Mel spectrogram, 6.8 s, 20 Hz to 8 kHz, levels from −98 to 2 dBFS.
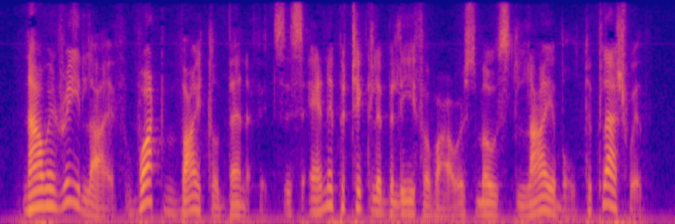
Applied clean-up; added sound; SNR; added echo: none; none; none; none.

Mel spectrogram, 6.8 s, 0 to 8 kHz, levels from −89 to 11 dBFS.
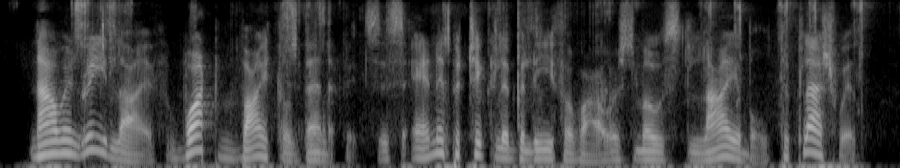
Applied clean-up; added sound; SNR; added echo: neural mask model Resemble Enhance denoiser.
